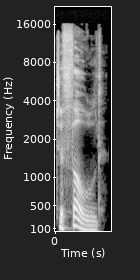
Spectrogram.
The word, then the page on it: to fold: British English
